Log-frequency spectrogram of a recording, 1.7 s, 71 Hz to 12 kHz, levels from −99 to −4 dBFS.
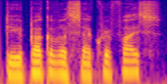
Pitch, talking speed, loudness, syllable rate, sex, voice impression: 130 Hz, 215 wpm, -17 LUFS, 5.8 syllables/s, male, very masculine, very adult-like, very old, very thick, slightly tensed, slightly weak, slightly dark, slightly soft, muffled, slightly fluent, slightly raspy, cool, intellectual, very sincere, calm, friendly, reassuring, unique, slightly elegant, wild, slightly sweet, kind, slightly modest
